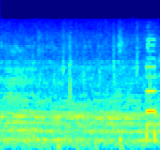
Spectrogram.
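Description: Faint stadium background sound under a pause in the commentary: a steady murmur with a low hum, and a short electronic beep near the end.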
